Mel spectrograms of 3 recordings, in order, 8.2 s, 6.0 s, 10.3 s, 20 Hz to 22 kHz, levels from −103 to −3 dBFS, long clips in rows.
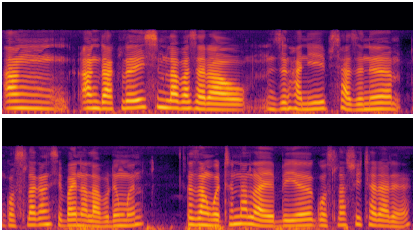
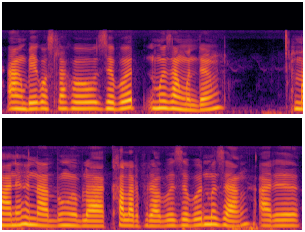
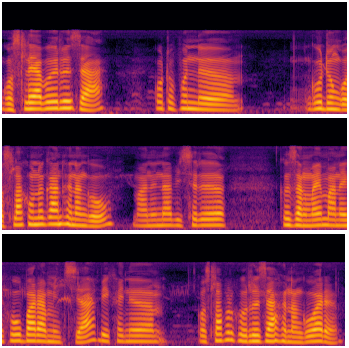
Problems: none marked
